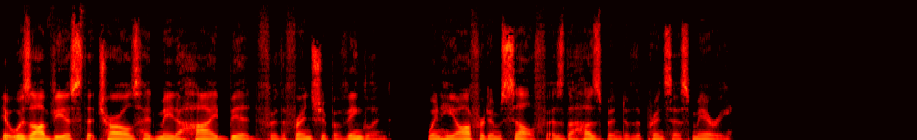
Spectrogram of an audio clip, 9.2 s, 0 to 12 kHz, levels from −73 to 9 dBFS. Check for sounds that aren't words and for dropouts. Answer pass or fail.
pass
